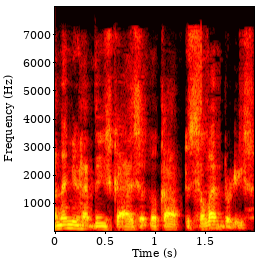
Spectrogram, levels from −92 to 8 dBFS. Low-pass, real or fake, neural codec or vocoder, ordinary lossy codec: 7.2 kHz; fake; codec, 44.1 kHz, 3.4 kbps, Pupu-Codec; AAC, 32 kbps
